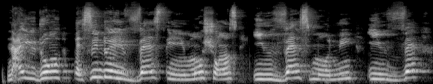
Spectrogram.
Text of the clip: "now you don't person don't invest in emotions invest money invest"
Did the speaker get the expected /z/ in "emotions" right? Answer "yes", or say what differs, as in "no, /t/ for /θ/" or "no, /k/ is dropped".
no, /s/ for /z/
